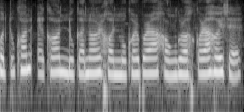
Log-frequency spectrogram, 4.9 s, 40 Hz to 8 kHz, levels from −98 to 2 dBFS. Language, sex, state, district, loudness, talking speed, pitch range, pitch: Assamese, female, Assam, Sonitpur, -16 LUFS, 110 wpm, 235-260 Hz, 245 Hz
